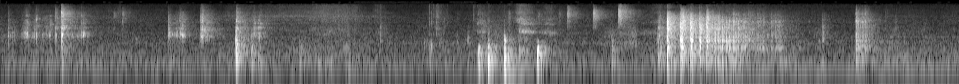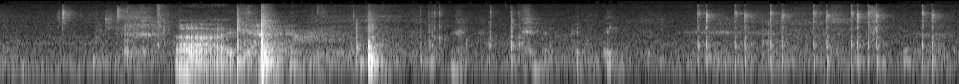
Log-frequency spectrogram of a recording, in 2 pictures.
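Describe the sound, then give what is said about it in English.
Dice clatter and rattle across a hard surface in a few quick bursts of sharp clicks, with faint voices murmuring in the background. “Dice, please.”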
